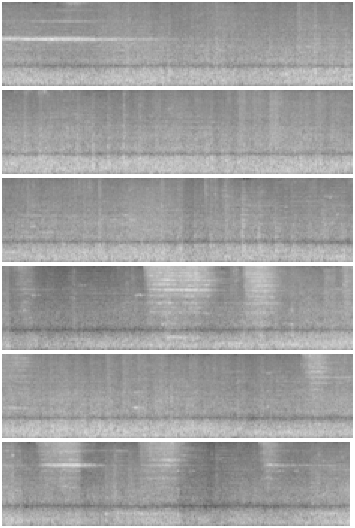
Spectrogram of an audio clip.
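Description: A train rolling past on the rails with a steady rumble of wheels, broken by short high-pitched wheel squeals at the start, a little past halfway, and several times near the end.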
